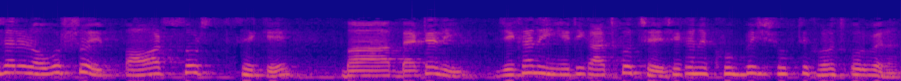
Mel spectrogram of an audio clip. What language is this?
Bangla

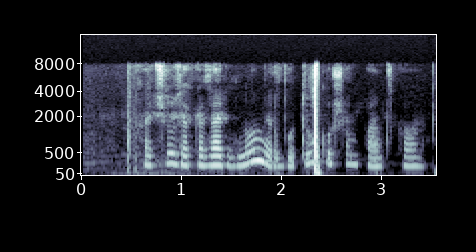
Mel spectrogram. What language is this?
Russian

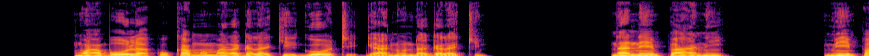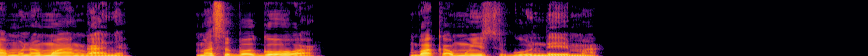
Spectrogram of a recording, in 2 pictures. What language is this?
Matengo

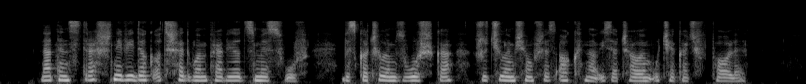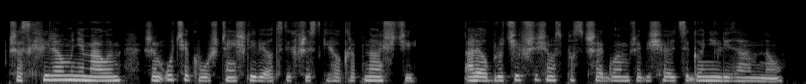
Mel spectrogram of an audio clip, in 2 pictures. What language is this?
Polish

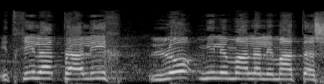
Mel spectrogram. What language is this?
Hebrew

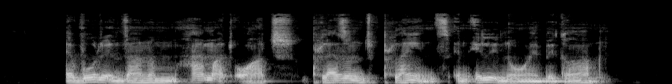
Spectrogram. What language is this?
German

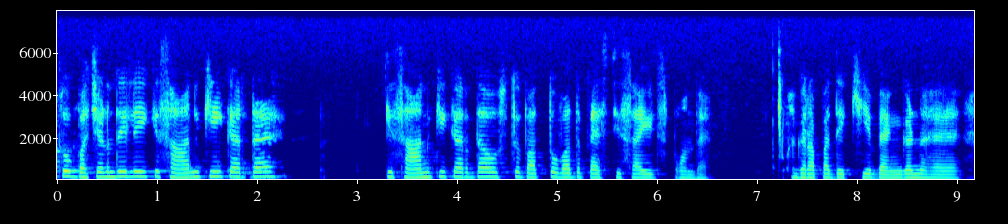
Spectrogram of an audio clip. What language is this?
Punjabi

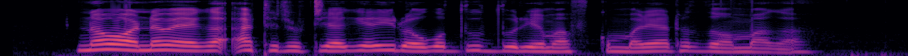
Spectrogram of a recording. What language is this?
Kikuyu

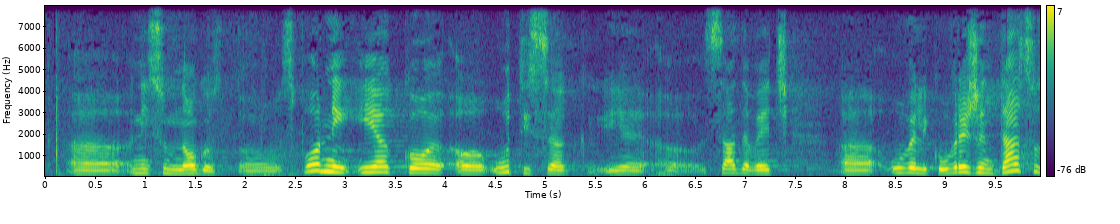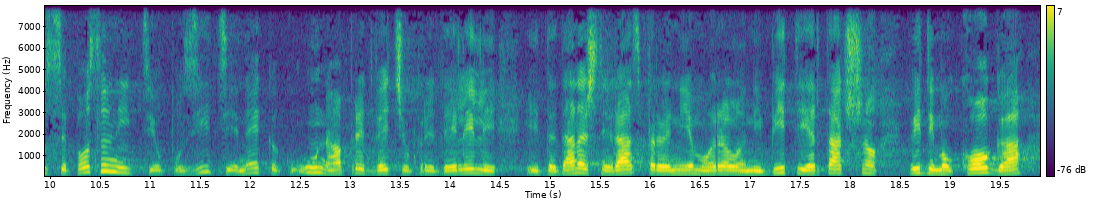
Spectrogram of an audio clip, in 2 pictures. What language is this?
Serbian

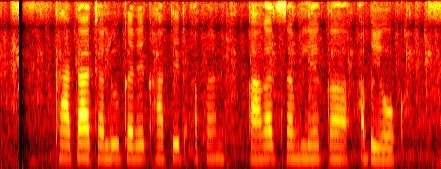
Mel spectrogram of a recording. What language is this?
Maithili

